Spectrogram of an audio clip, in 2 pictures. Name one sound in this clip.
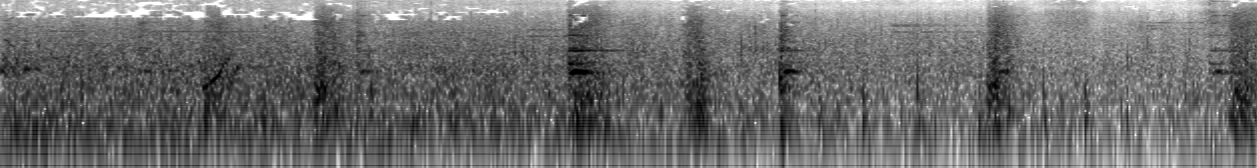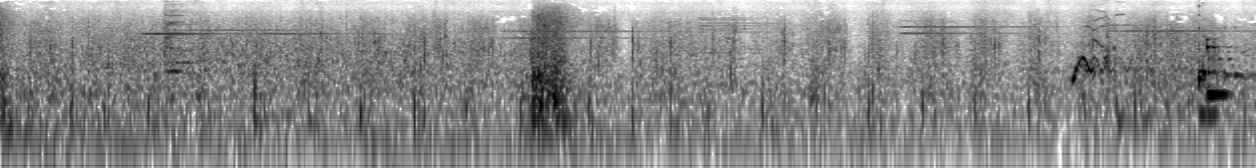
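Quick footsteps patter on stone and wooden boards.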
